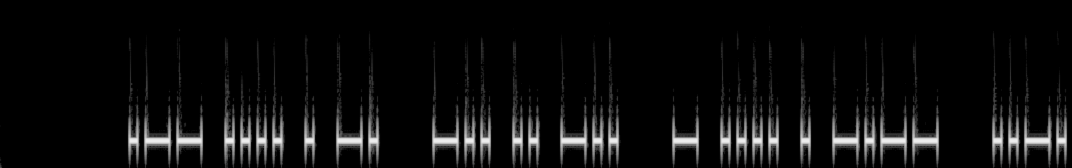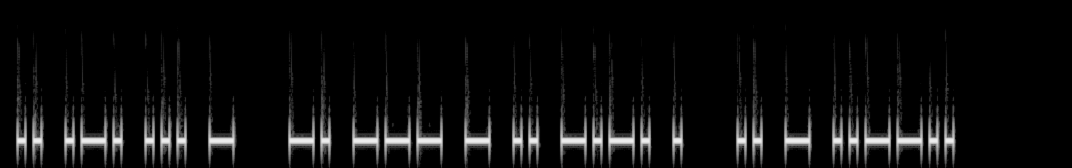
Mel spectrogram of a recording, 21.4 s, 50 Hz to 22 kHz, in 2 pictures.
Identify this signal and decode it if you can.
Morse code, heard as a keyed tone, about 15 wpm, 700 Hz. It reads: WHEN DID THEY FIRST NOTICE IT?
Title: Sentences from Top 1000 Words - Review Part 2 - 15wpm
